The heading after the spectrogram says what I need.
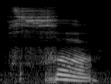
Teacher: जो ऊपर वाला हिस्सा होता है जो जबान के करीब होता है वहां से ख अदा होता है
